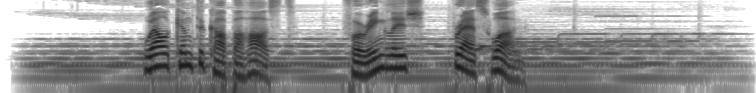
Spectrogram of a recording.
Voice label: en

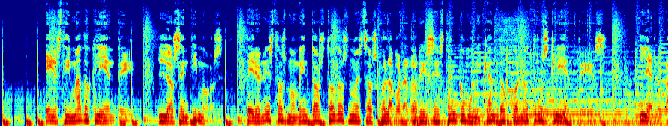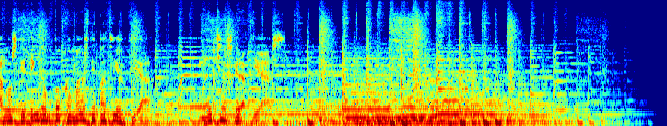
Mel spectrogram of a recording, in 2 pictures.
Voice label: esp

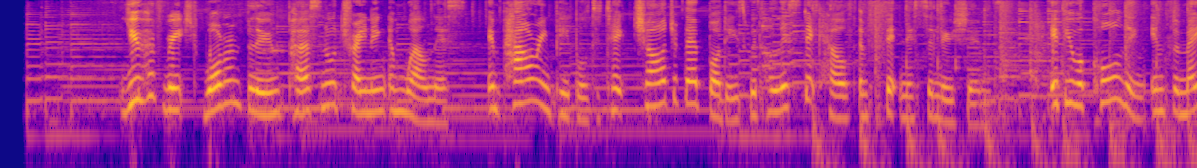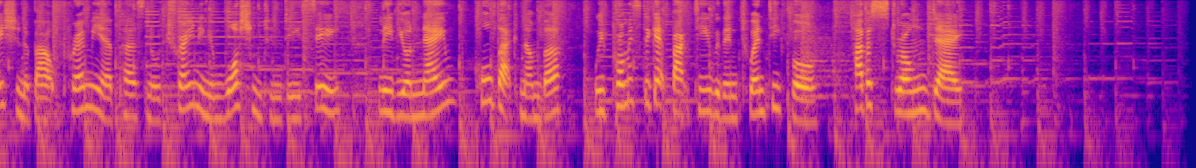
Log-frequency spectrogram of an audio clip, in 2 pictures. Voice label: uk

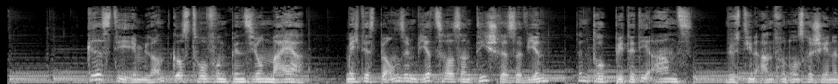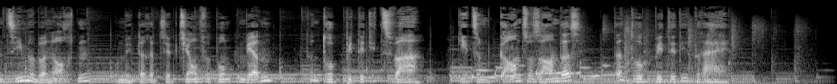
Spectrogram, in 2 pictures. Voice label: oesterreich

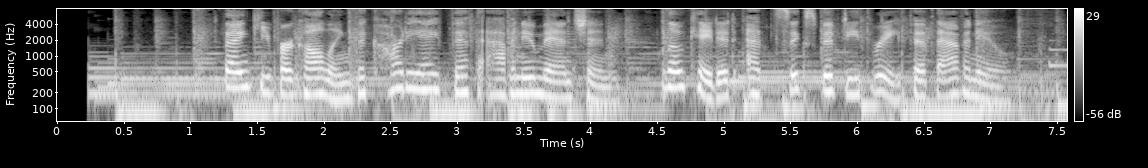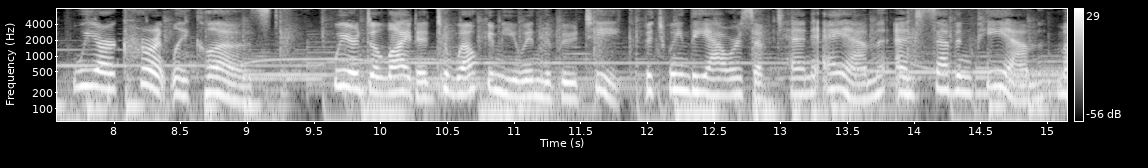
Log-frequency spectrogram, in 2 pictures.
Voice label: voicemail greeting; english; after hours greeting

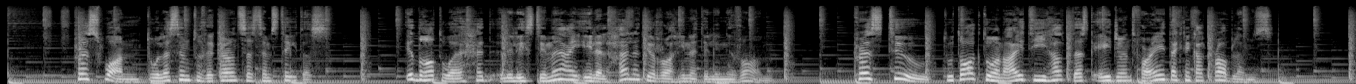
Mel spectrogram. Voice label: en arab

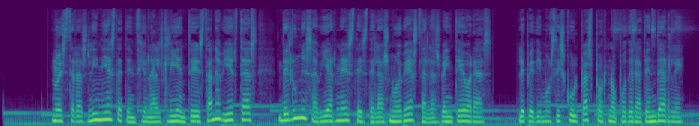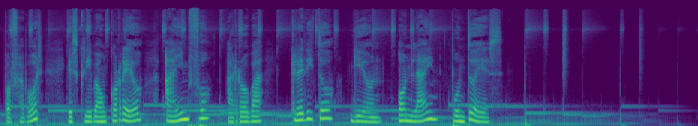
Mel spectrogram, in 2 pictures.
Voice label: esp

